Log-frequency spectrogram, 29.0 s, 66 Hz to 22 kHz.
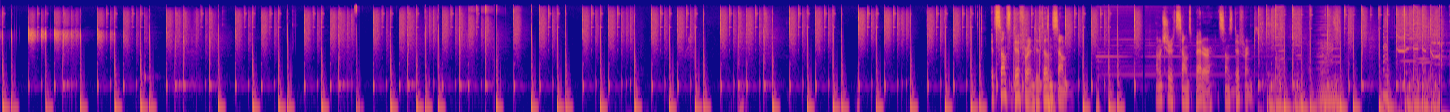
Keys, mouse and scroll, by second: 5.0-6.1 drag, 6.3-12.9 drag, 17.2 click, 18.6 click, 19.2 click, 22.0-23.9 drag, 25.0 click, 25.3 space, 25.6 ctrl+scroll up 1, 27.1 click, 27.8 click, 28.6-29.0 scroll down 3, 28.9 space.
